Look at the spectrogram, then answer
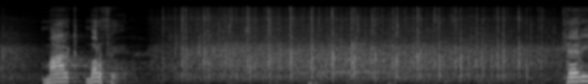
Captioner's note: audience applauding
